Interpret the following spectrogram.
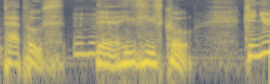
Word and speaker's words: Papoose: Papoose.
